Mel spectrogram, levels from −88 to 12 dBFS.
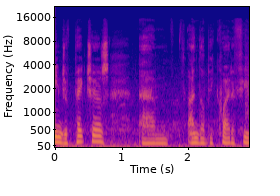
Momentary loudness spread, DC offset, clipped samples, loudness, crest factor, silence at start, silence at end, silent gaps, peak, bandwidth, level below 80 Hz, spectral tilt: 10 LU; under 0.1%; under 0.1%; -27 LUFS; 14 dB; 0 s; 0 s; none; -12 dBFS; 15 kHz; -44 dBFS; -6 dB/octave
